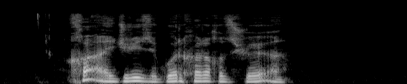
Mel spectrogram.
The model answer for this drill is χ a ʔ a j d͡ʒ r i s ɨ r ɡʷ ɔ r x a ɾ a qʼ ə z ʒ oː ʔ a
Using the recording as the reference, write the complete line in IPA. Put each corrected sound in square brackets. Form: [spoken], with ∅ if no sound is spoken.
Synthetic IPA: χ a ʔ a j d͡ʒ r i [z] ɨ [∅] ɡʷ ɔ r x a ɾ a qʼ ə z ʒ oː ʔ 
